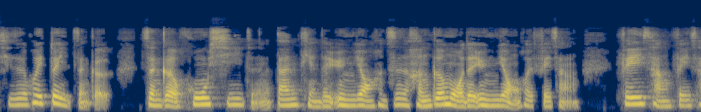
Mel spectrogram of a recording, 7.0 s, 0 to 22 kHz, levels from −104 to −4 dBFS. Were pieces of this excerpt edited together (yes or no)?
no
